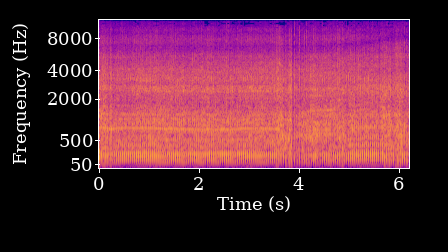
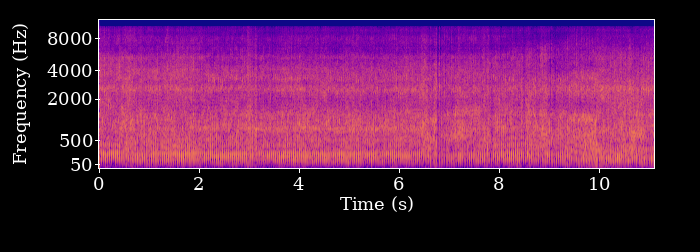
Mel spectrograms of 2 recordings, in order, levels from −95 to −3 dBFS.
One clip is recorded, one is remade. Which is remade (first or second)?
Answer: second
